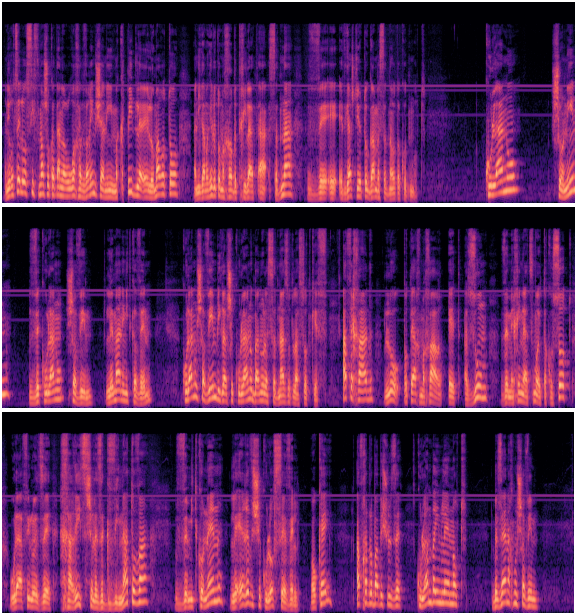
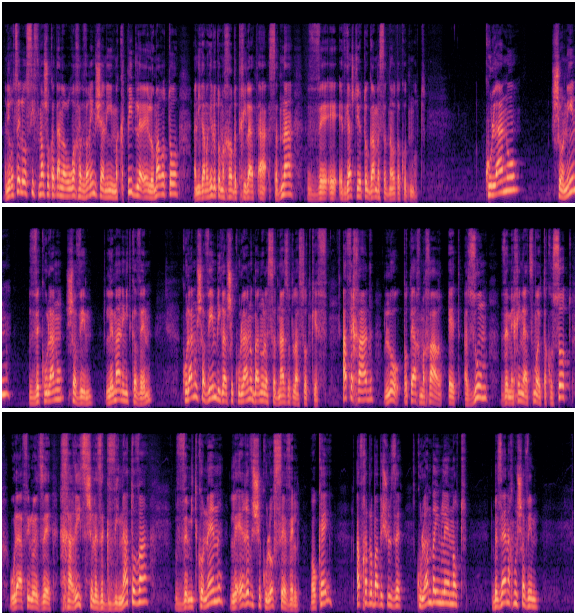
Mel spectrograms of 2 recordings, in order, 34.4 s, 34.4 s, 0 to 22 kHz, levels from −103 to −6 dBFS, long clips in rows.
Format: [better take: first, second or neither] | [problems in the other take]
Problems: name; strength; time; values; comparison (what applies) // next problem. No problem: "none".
second | high-pitched whine; faint; throughout; 4 kHz, 35 dB below the speech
